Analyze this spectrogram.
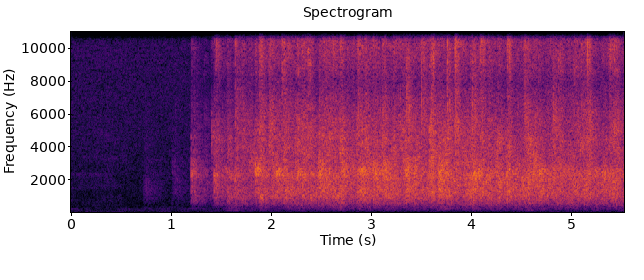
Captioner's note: audience applauding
